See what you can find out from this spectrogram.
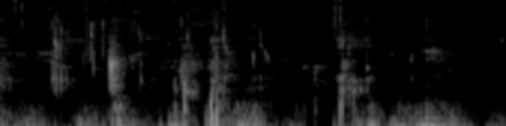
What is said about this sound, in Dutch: Ik ga eens een slokje nemen.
